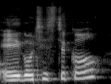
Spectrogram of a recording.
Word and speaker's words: egotistical: and egotistical egotistical um I have a lot of students in Japan that say ego egotistical um it's a long e sound e egotistical egotistical egotistical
